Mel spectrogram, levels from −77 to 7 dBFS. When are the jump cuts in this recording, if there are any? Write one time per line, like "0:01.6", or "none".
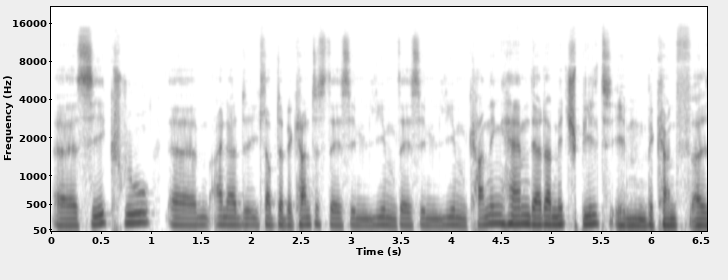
0:01.1
0:03.5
